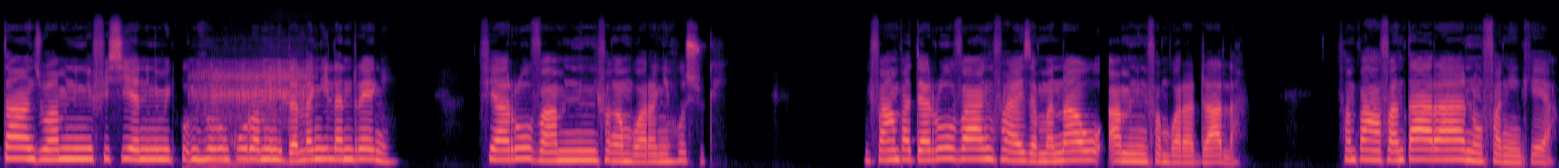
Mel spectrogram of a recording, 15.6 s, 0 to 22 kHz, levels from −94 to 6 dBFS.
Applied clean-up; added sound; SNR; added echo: none; Wood; 14 dB; none.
